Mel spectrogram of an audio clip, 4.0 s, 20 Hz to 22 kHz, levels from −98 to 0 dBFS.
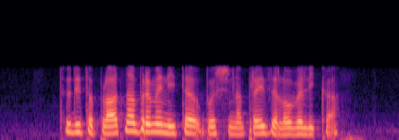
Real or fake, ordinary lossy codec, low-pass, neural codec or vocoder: real; none; 3.6 kHz; none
